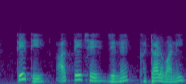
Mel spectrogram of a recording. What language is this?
Gujarati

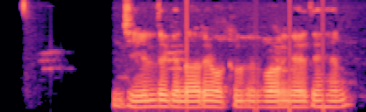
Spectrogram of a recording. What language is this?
Northern Hindko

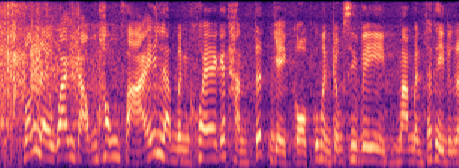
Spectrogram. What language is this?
Vietnamese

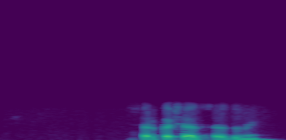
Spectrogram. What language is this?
Marathi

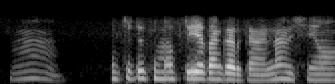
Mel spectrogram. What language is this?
Tamil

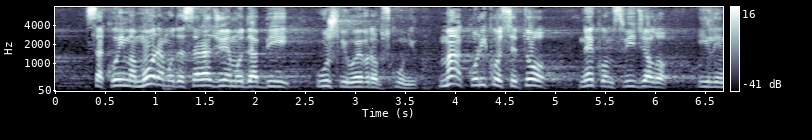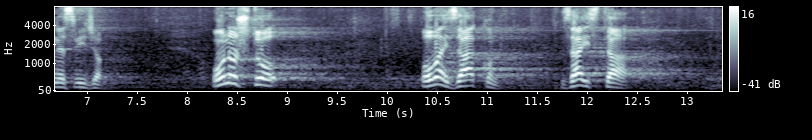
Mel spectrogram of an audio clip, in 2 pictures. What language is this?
Serbian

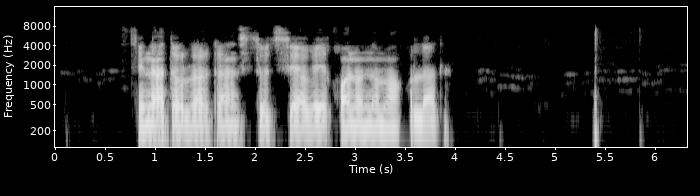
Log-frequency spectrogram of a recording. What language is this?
Uzbek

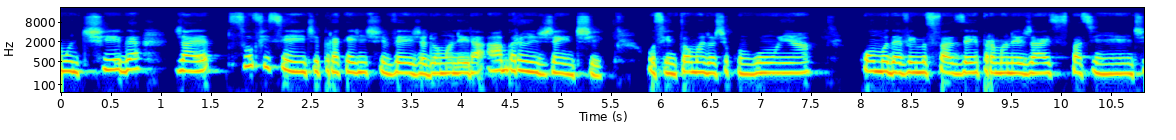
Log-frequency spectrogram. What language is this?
Portuguese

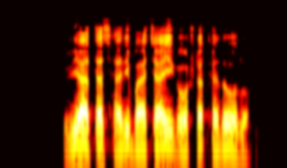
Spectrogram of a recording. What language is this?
Phalura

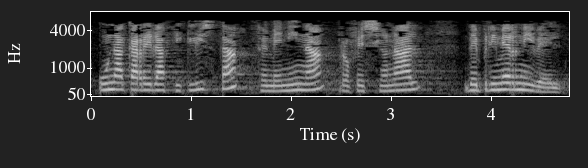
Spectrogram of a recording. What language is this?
Spanish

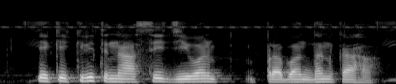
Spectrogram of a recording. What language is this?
Bhojpuri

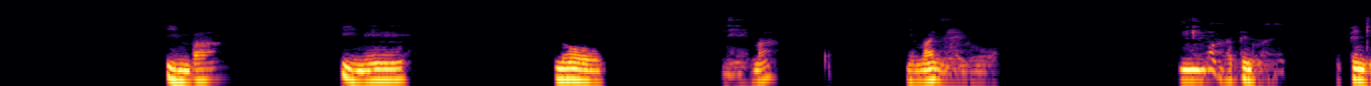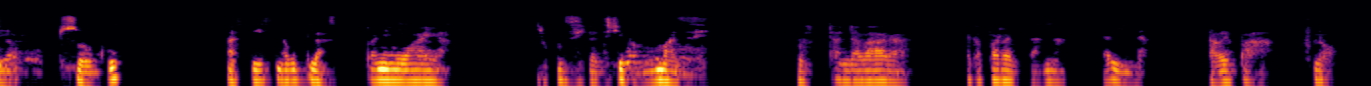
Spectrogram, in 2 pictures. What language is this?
Shona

